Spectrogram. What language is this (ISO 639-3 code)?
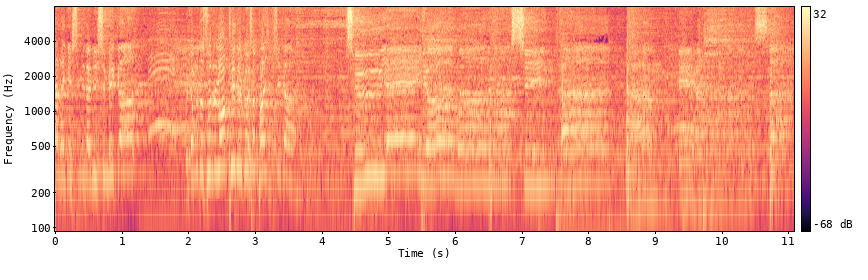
kor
